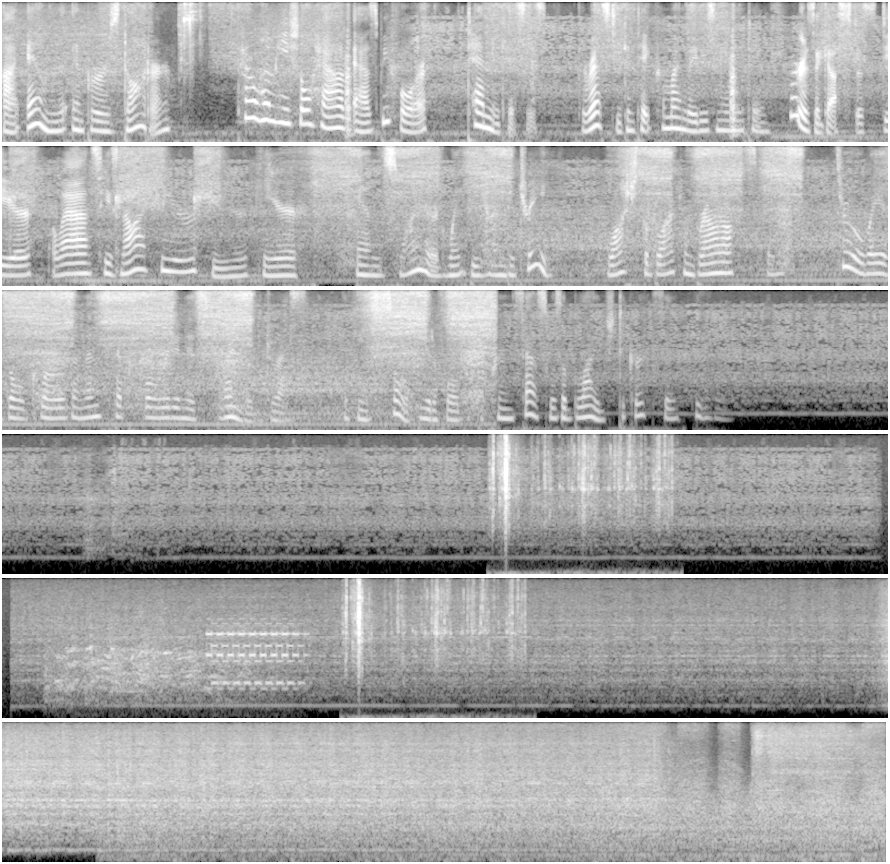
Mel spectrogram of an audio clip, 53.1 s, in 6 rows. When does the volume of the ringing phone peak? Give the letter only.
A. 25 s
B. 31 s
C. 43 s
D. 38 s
D.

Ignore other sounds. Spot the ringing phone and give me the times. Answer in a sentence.
The ringing phone can be heard from 35.9 to 38.5 s.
